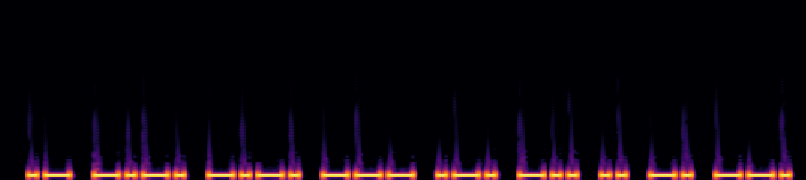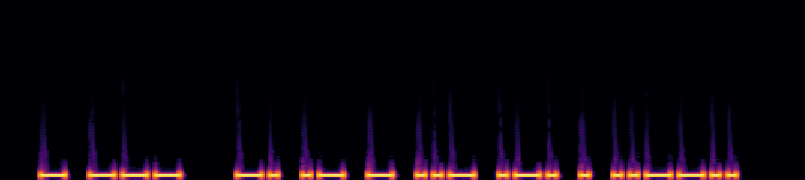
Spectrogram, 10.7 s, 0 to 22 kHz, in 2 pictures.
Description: Morse code, heard as a keyed tone, about 22 wpm, 700 Hz. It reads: ACCORDING TO NATURE?
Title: Sentences from Top 1000 Words - Review Part 4 - 22wpm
